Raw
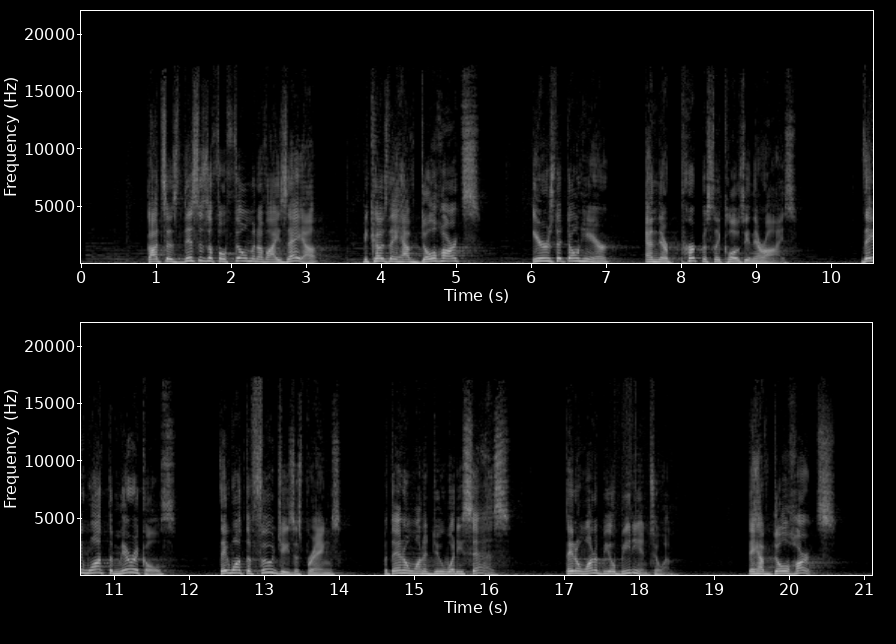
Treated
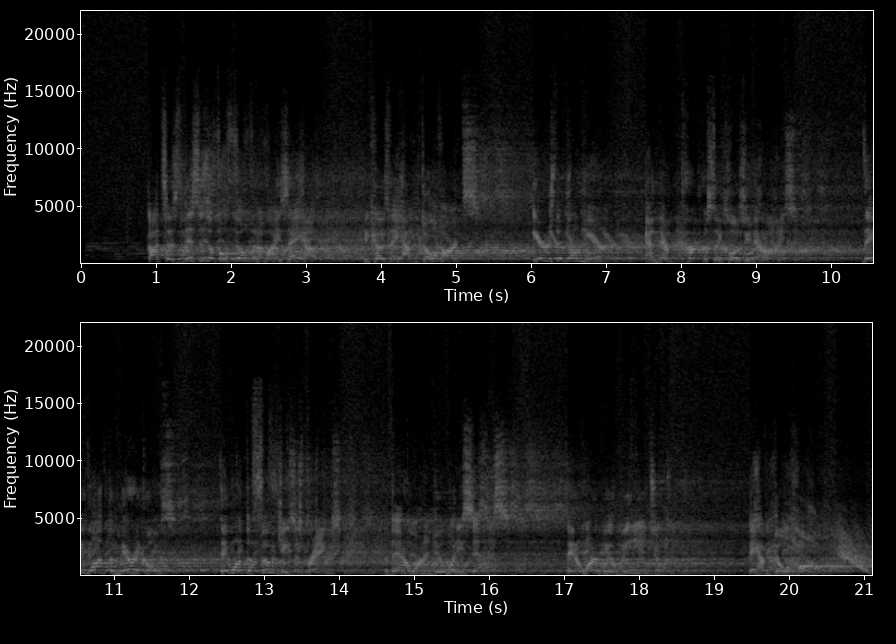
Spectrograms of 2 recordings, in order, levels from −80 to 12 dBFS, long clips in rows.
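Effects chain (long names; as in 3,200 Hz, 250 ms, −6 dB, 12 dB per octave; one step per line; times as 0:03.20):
turntable brake at the end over 1.28 s
background noise blue −58 dBFS
high-pass filter 970 Hz 12 dB per octave
high-shelf EQ 10,000 Hz −7 dB
convolution reverb RT60 0.80 s, pre-delay 87 ms, DRR 16 dB
transient designer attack −3 dB, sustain +4 dB
feedback delay with all-pass diffusion 453 ms, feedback 66%, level −15 dB
chorus effect 0.16 Hz, delay 19.5 ms, depth 6.1 ms
downward compressor 3 to 1, threshold −46 dBFS, peak gain reduction 15.5 dB
feedback echo with a swinging delay time 212 ms, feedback 57%, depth 91 cents, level −8.5 dB
level +6 dB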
